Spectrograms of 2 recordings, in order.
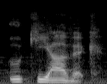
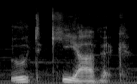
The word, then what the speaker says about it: Utqiagvik: And it translates to a place to gather wild roots and it's pronounced Utqiagvik. Utqiagvik. So it's got a little bit of a Russian kind of feel to the name, but Utqiagvik.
